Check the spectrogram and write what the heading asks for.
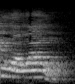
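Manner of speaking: Nwanwanwu rattled off high and loud as "wah-wah"; mispronounced name. Retold or imitated. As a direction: mimic the botched name Nwanwanwu, quick and high. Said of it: "I have to correct them".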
